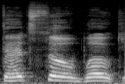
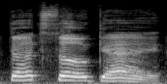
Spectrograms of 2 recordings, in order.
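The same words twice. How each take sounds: First: Slow, loud sneering impression of an anti-woke guy; mocking quote. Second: Slow, loud taunting high-schooler voice, leaning on so; mocking quote. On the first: Mocking anti-woke people's catchphrase, slow loud sneer. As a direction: drag it out loud with a sneer, stressing so. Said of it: "I heard something similar all the time". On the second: Mocking high school bullies' taunt, slow and loud. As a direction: stretch it out like a dumb teen bully. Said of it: "I heard something similar all the time in high school".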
